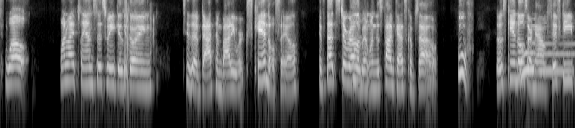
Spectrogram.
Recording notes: our audio quality is now worse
